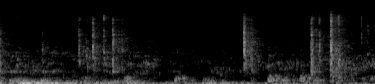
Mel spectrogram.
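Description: Steady computer keyboard typing as text is entered in Photoshop, quick clustered key clicks close to the mic with no talk.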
